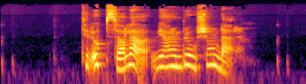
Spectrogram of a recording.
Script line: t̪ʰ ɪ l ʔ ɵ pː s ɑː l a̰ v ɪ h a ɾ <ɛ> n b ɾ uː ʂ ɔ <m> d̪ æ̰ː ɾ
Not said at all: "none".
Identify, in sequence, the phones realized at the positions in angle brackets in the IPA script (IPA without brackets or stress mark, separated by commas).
ɛ, n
